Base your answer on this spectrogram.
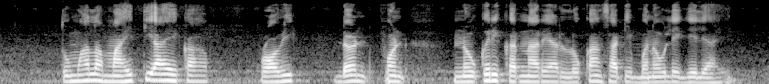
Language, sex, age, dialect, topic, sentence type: Marathi, male, 18-24, Northern Konkan, banking, statement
